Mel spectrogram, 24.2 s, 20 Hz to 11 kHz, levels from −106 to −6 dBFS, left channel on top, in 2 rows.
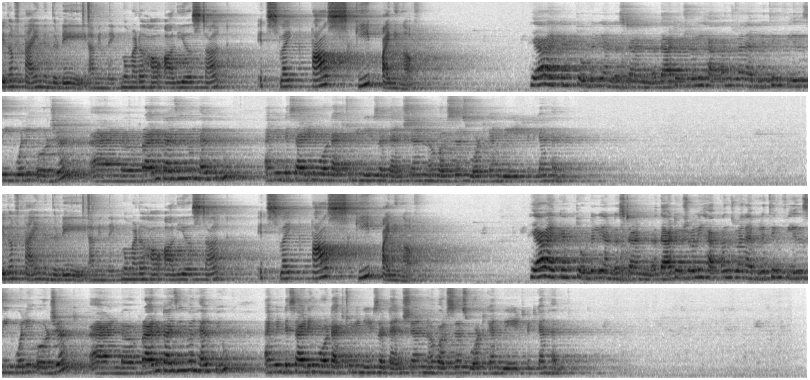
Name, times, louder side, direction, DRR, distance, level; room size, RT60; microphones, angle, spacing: voice 1, 0.0-3.3 3.8-4.4 4.7-6.2, left 2 dB, 15° left, 7 dB, 0.7 m, -23 dB
voice 2, 7.9-15.6 16.0-20.5, right 3 dB, 90° right, 4 dB, 1.2 m, -22 dB
19.5 x 7.0 x 8.7 m, 2.3 s
head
